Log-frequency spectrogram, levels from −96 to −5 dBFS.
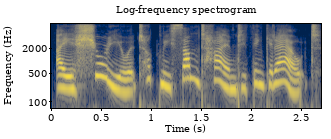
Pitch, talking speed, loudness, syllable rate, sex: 260 Hz, 265 wpm, -17 LUFS, 5.4 syllables/s, female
